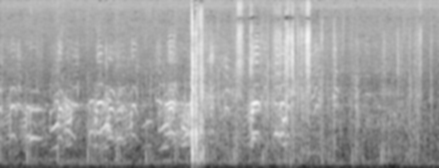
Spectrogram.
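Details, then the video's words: Geese on a lake in Colorado, a flock giving a dense chorus of overlapping nasal honks, many birds calling at once with short rising and falling notes, one sharp loud knock near the middle. "Geese on lake in Colorado"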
